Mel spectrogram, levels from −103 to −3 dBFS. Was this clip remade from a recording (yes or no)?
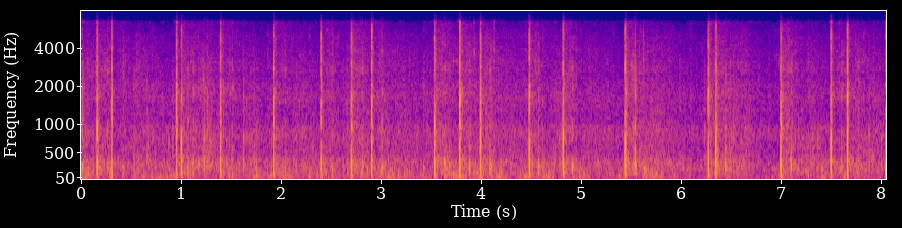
no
